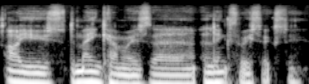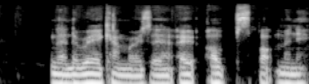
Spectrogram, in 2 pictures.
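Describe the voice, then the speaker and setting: A man's dark, mellow voice runs flat and monotone in a dry, close sound with no echo. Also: fairly low pitch for a man, moderate pace. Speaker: streamer. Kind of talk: casual chat.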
